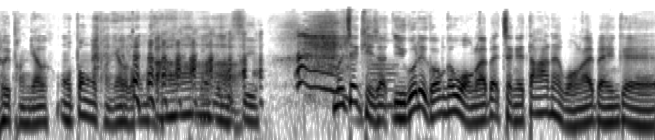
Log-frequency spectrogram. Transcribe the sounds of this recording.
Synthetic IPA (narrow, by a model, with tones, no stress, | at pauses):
hɵ˧ɥpʰɐ˨˩ŋjɐ˨˧wŋɔː˨˧pɔː˥ŋɔː˨˧pʰɐ˨˩ŋjɐ˨˧wlɔ˨˧˥maː˧˨aː˧˨˥siː˥ | mɐ˨jt͡sɛ˥˩kʰe˨˩jsɐ˨t̚jyː˨˩kɔ˨˥le˨˧jkɔː˨˥ŋkɐ˨˥nwɔː˨˩ŋlaː˨˥jp̬ɛː˨˥ŋt͡sɪ˨ŋhɐ˨jt̪aː˥nhɐ˨jwɔː˨˩ŋlaː˨˧˥jpɛː˨˥ŋkɛː˧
